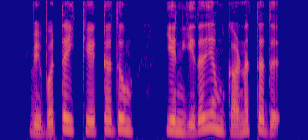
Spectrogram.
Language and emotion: Tamil, sad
